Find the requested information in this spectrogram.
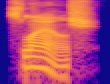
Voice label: "slouch", American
